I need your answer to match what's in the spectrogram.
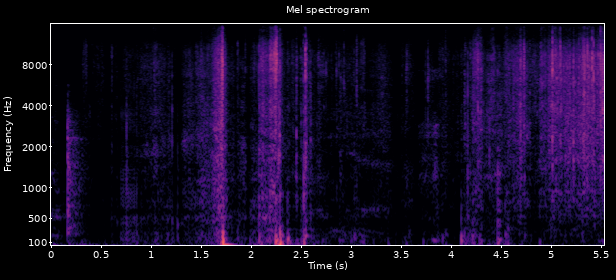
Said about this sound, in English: We're doing a live unboxing. Yeah. Bring it close to the mic. You got to hear that box open. Yeah, you got to hear this.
